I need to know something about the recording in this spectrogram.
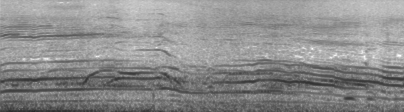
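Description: Passengers letting out a long, drawn-out "whoa" together, slowly falling in pitch, as an amphibious Duck tour vehicle splashes into the river. The vehicle's engine runs low underneath, with rushing water.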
